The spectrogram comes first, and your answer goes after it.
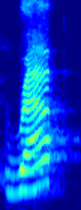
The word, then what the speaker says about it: wrap: Um, in this case, njude rap sounds the same like rap like like a rapper, but in this case rap is spelled with a w r a p.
